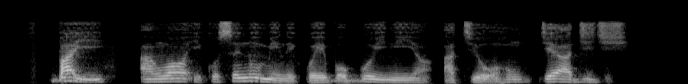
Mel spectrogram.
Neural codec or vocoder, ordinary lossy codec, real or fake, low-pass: codec, 16 kHz, 0.4 kbps, LongCat-Audio-Codec; none; fake; none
